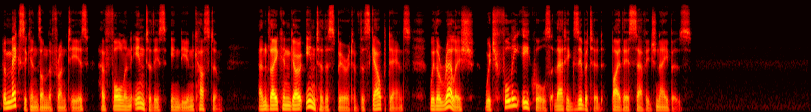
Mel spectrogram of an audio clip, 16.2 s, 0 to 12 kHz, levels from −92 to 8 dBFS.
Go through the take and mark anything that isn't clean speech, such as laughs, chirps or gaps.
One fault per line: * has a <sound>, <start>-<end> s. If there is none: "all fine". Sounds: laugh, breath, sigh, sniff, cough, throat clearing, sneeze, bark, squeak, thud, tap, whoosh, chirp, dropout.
all fine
